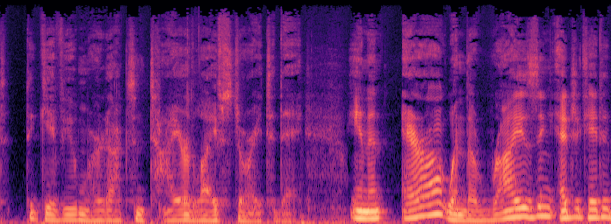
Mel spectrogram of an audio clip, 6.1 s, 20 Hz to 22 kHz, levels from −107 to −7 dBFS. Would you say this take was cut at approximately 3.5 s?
yes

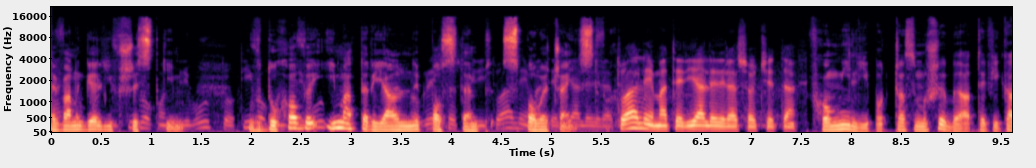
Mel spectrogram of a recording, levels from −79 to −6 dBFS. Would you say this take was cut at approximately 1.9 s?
yes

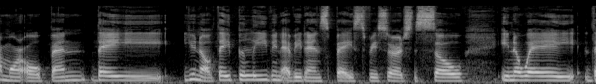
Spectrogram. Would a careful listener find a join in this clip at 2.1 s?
no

